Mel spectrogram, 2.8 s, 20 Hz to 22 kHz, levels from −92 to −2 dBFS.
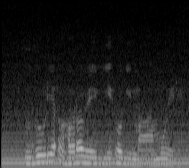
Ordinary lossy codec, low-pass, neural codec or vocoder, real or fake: none; none; none; real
